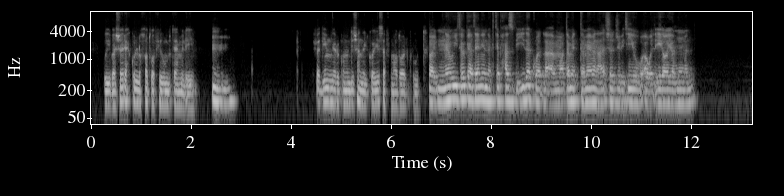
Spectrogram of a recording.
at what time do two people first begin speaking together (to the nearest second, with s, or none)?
none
